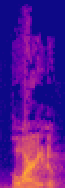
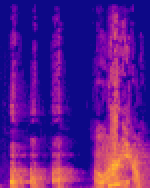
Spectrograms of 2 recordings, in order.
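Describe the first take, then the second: First: Put-on gruff Yiddish-accented question. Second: Put-on Yiddish accent. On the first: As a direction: ask it like an old Yiddish speaker. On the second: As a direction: bark it like a suspicious old Yiddish speaker. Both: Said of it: "some guy in a thick Yiddish accent in Russian".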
